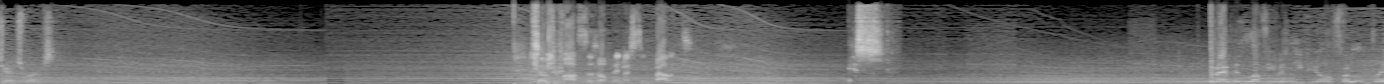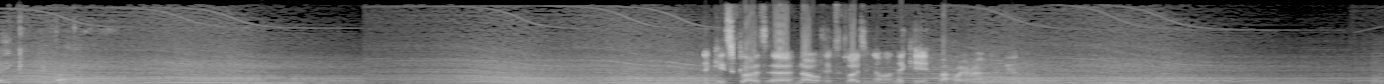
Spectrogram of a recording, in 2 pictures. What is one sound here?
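Racing car engines roar and rev, shifting gears as they speed past.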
